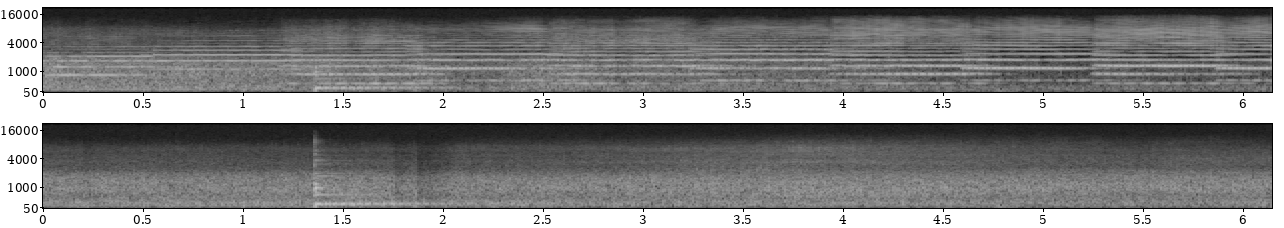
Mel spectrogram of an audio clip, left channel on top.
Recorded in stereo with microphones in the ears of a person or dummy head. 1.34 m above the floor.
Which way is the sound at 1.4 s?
50° right (ahead or behind).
